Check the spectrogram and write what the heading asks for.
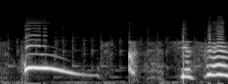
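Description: A high voice gives one long falling 'ooh' cry, sliding down in pitch over about a second, followed by two short vocal sounds.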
